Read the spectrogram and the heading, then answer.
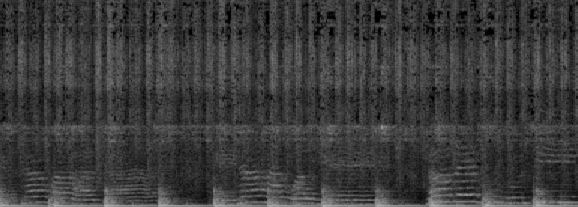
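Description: A hand rattle shakes in a steady, even beat, roughly one sharp burst every beat, while a voice sings a melody over it and a low steady tone hums underneath.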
